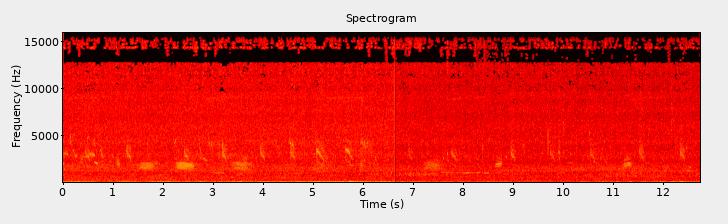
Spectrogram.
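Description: Birds calling: a scatter of short, high chirps with a few harsher calls at irregular intervals, over a steady low rumble.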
